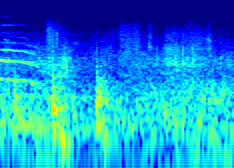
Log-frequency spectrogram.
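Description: A glass shop door's hinge squeaking as it swings open, with a drawn-out squeal falling in pitch that fades about half a second in. Two sharp knocks follow, half a second apart.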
